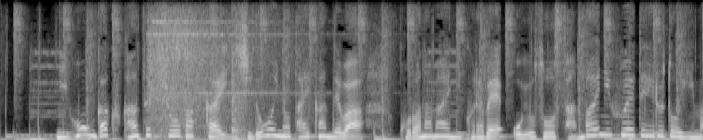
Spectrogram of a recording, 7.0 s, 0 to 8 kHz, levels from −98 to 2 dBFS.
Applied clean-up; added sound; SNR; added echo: none; Hammer; 12 dB; none.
